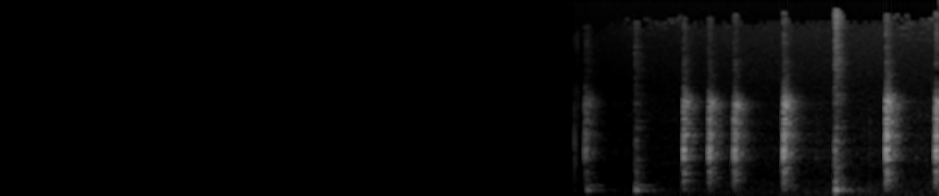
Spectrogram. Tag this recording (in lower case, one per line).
music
